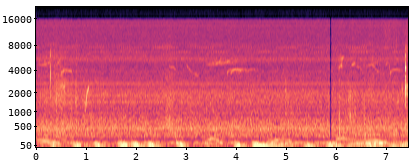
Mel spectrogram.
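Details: Common ostrich calling in the background on a sunrise safari, a deep roar easily mistaken for a lion: low, rounded booming notes repeated roughly every half second, with faint high chirps of other birds and steady ambient hiss.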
